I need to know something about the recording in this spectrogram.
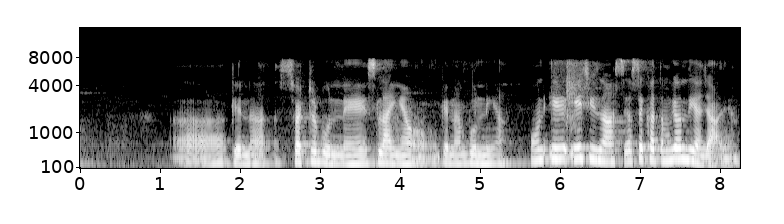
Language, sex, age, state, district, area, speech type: Dogri, female, 45-60, Jammu and Kashmir, Jammu, urban, spontaneous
